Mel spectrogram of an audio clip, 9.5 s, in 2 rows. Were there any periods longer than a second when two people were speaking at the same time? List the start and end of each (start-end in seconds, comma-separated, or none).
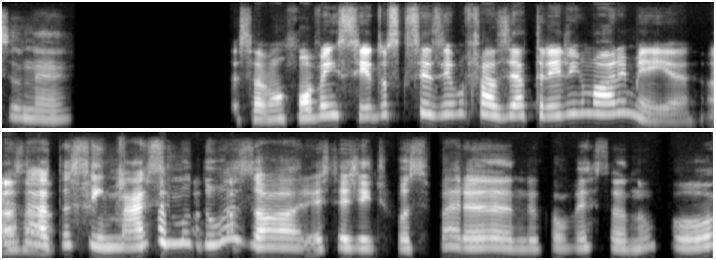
none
